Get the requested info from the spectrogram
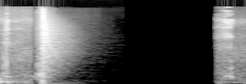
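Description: A sharp crack about half a second in, after a knock at the very start, trailing off in a brief swish. The sound then cuts to dead silence for over a second.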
